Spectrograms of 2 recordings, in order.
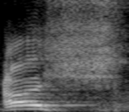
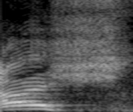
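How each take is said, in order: Both takes have the same delivery.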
